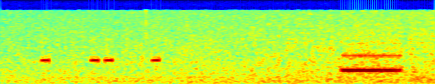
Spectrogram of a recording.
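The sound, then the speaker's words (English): Four short, evenly pitched keypad beeps of a phone being dialed, then after a pause a single longer ringback tone, heard thin and narrow as if over a phone line, with no talking. “Can you hear it ringing?”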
